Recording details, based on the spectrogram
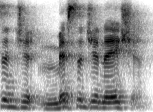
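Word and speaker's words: miscegenation: a pamphlet that introduced a new word, mis misogynation, claiming that Lincoln wanted to mix the races. Misogynation is spelled m i s c e g e n a t i o n.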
